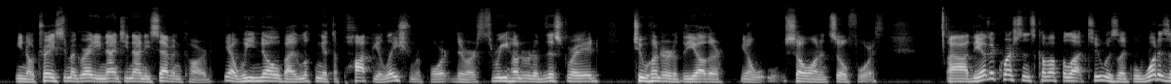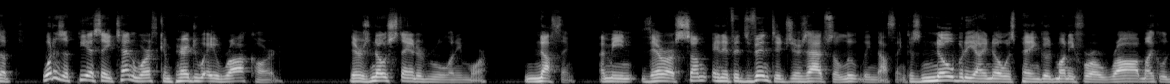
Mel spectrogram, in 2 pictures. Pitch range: 120-155 Hz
